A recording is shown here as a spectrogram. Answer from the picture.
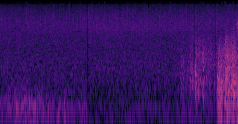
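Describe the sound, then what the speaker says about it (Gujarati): Heavy rain pours down over Rajkot city while thunder rumbles low, steady rainfall hissing throughout and a loud burst of rain noise swelling at the end, with no voices. "હજુ પણ વરસાદ છે તે ચાલુ છે"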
